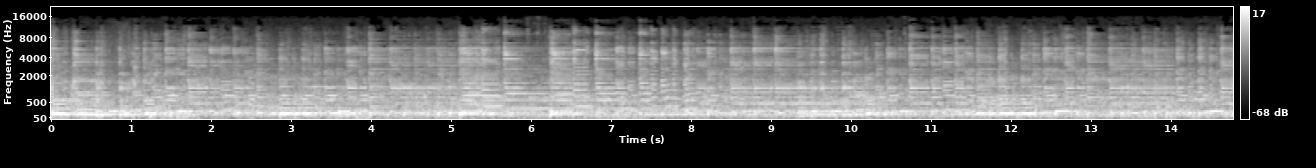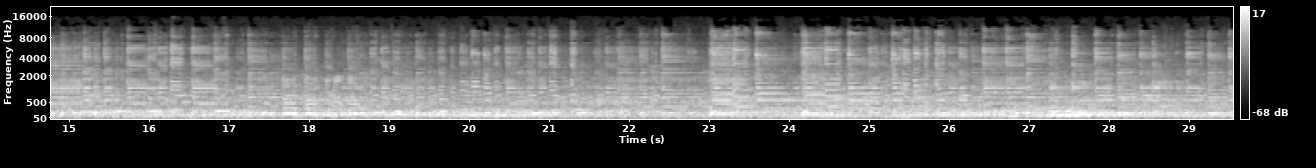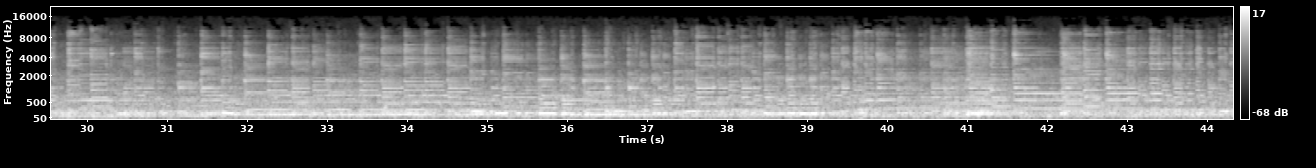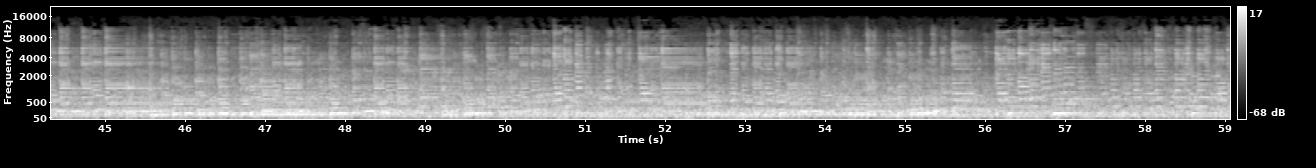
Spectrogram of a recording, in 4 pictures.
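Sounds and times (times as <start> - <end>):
acoustic guitar picking melody: 0.0 - 59.0
acoustic guitar strumming rhythm: 0.0 - 59.0.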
